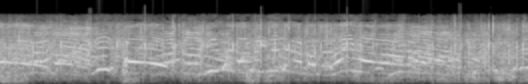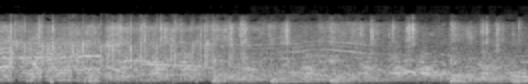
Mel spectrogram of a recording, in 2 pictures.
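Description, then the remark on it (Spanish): Sustained applause from the public at a street procession as the Virgen del Mayor Dolor, carried by women bearers, arrives in the Plaza de la Magdalena: dense, steady clapping blended with cheers and a hubbub of overlapping voices, loud and unbroken throughout. “Y ahora, cuando la última fila de costaleras desciende el escalón, en este momento, la Virgen del Mayor Dolor, con el aplauso del público, está en la Plaza de la Magdalena.”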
